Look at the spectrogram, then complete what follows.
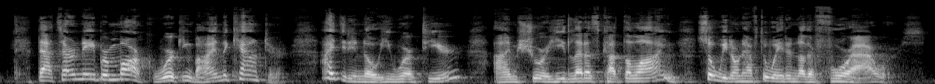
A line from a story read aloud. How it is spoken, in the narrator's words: Basia exclaimed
